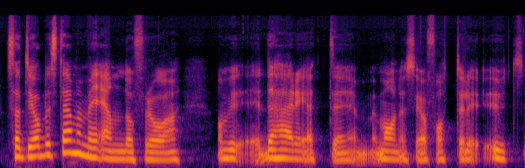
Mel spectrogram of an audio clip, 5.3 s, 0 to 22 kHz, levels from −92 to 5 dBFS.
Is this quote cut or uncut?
uncut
